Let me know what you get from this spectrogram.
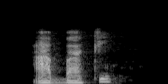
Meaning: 1. bedstead, bedframe 2. bed
- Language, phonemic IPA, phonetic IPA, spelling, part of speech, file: Ewe, /à.bà.tí/, [à.bà.t̪í], abati, noun, Ee-abati.ogg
